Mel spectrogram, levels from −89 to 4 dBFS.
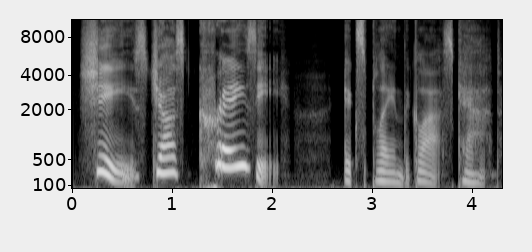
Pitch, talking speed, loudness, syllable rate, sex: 220 Hz, 100 wpm, -19 LUFS, 3.0 syllables/s, female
